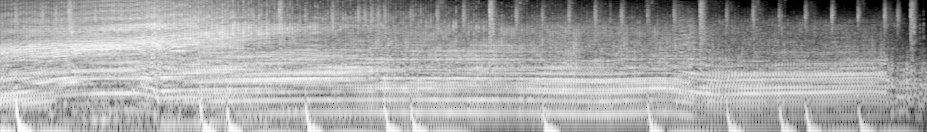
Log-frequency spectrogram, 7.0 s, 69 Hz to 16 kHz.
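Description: Whipple-supercharged 5.0 V8 of a 2024 Mustang GT revving up and holding high revs as the car pulls away spinning its rear tyres. The pitch dips briefly about a second in and again near five seconds, and the engine note drops off just before the end.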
